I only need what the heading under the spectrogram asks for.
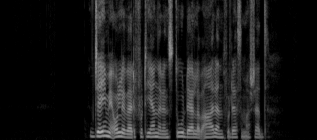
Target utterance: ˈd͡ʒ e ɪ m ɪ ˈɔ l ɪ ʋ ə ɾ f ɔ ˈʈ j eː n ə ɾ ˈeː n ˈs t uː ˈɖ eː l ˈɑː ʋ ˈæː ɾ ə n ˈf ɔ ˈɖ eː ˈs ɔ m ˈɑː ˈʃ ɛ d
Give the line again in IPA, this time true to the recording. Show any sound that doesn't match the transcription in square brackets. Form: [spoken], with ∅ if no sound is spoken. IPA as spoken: ˈd͡ʒ e ɪ m ɪ ˈɔ l ɪ ʋ ə ɾ f ɔ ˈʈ j eː n ə ɾ ˈeː n ˈs t uː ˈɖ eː l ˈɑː ʋ ˈæː ɾ ə n ˈf ɔ ˈɖ eː ˈs ɔ m ˈɑː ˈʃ ɛ d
